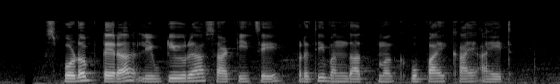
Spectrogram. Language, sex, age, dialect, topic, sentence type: Marathi, male, 18-24, Standard Marathi, agriculture, question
